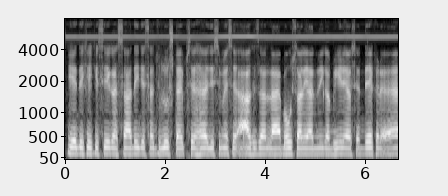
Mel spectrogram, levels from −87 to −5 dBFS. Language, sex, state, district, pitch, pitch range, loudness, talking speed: Hindi, male, Bihar, Araria, 125 Hz, 125-130 Hz, -17 LUFS, 225 wpm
